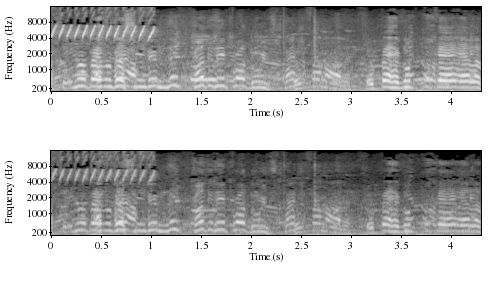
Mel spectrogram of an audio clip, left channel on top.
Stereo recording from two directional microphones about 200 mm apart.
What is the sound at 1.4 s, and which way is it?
Speech, 25° right (ahead or behind).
